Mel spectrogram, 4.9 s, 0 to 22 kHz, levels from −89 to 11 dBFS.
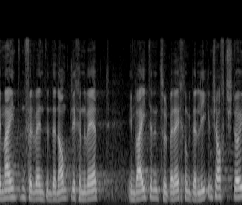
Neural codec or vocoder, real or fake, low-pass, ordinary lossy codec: none; real; 9.9 kHz; none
